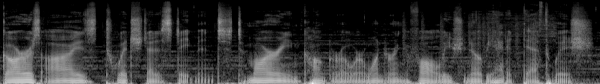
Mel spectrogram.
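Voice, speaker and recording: A man's voice: rumbling low, animated, a little fast, vocal fry, soft background music. A man narrating a fan fiction story, reading prose and dialogue as a storyteller.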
